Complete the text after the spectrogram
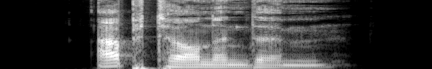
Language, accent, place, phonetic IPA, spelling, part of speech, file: German, Germany, Berlin, [ˈapˌtœʁnəndəm], abtörnendem, adjective, De-abtörnendem.ogg
- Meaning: strong dative masculine/neuter singular of abtörnend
